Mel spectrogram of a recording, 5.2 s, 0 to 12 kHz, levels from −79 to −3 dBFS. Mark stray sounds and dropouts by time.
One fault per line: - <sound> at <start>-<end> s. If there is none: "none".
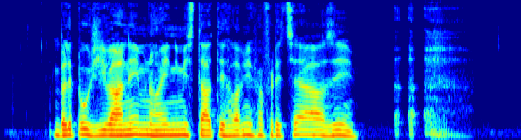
- throat clearing at 3.9-4.8 s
